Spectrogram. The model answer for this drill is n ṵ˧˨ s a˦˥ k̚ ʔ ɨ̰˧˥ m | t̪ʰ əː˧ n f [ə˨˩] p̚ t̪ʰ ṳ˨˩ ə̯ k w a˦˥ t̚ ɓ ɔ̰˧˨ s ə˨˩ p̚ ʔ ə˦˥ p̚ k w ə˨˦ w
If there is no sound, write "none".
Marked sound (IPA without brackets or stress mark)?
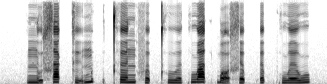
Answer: ə˨˩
